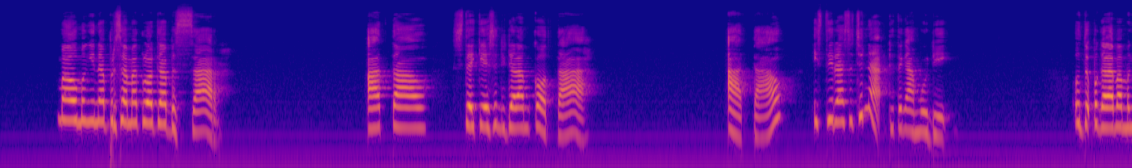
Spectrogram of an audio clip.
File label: INDONESIA CASUAL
